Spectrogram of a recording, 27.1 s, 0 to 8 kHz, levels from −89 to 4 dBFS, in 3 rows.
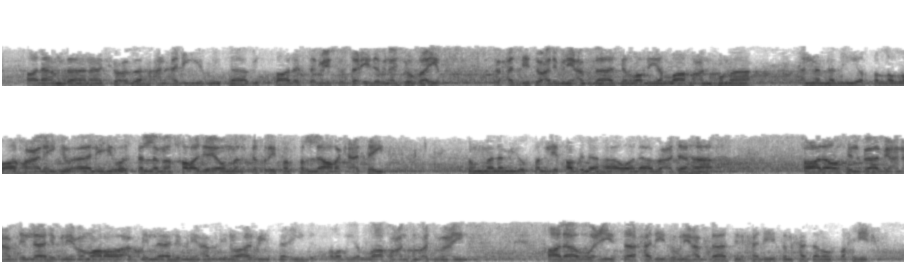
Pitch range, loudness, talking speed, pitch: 145-150 Hz, -23 LUFS, 140 wpm, 150 Hz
